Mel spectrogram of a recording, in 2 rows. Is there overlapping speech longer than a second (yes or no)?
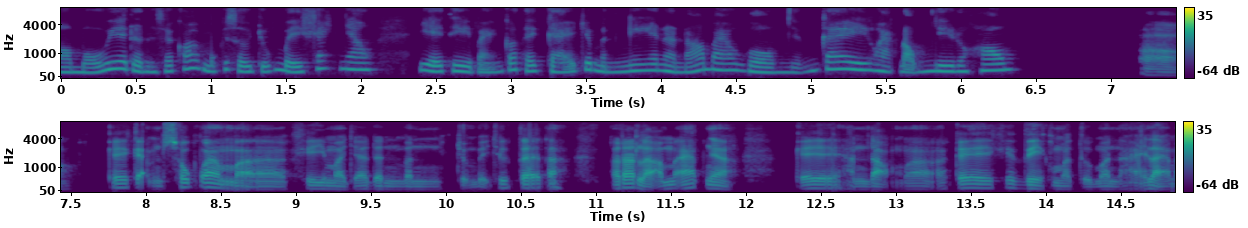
no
